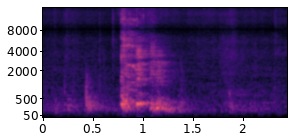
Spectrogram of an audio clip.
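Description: A person coughs once, a short sharp cough about a second in, with a soft tap just before it.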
